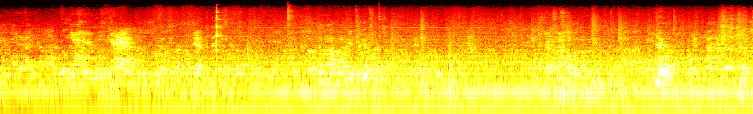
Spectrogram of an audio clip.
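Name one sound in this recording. Drums and cymbals crash and tap.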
